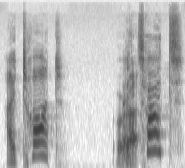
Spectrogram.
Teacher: in the Irish one, you lose the H.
